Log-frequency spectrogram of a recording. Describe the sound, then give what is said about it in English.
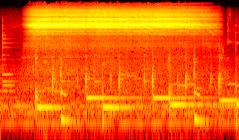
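A long, steady hiss like a drawn-out S, a voice imitating a snake as breath is slowly let out during a belly-breathing exercise, lasting about four seconds with soft music beneath it. “When you let out the air, you can make the sound of a snake or the letter S.”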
